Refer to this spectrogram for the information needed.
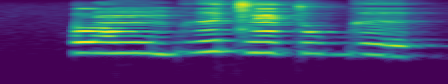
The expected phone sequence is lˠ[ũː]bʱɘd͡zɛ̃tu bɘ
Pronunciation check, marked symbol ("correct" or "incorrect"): correct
